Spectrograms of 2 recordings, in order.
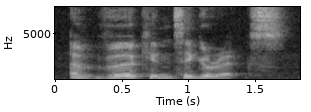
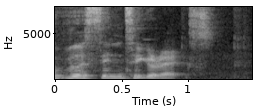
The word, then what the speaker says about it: Vercingetorix: And I can't pronounce his name, and I've tried really hard. Vercingetorix. Well, you say Vercin. As far as I always thought, it was Vercin. Oh, Vercingetorix.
